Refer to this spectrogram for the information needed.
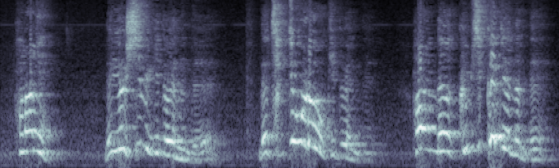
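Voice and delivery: high, aggrieved protest, acted; indignant complaint. Believer complaining to God despite fasting, indignant. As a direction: protest as if cheated of a reward. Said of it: "분노합니다".

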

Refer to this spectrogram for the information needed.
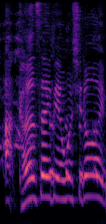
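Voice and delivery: high, loud, drawn-out amused girl impression; mock a standard-Japanese girl's delighted reaction; 標準語の女の子. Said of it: "標準語の女の子と初めて喋るわけですよ". (標準語で面白がる女の子を高く大きく真似)

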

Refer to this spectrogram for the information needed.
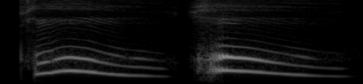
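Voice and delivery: high, loud bird coo; drawn-out, high-pitched dove call; imitated dove coo.

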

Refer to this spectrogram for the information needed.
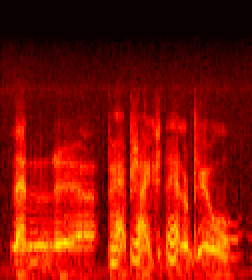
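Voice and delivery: put-on high, slow old wizard; a high, doddering wizard offering help. A narrator's reading. Wizard offering to help the miser.

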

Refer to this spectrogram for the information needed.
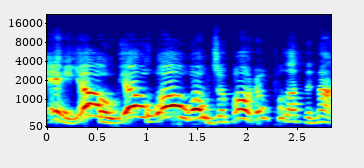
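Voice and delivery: loud, high alarmed calls to stop him; alarmed yelling. Retold or imitated. Walking into the party, yelling at Jamal not to draw. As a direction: shout across the room to stop a gun being drawn. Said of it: "I'm just walking in like".

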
